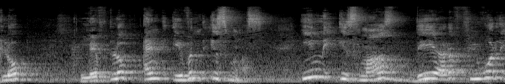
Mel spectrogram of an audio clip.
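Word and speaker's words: isthmus: thin flap of connective tissue which is called ismas. Though it spelling is I s t h m u s we will not pronounce it as ismas. The actual pronunciation is ismas.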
